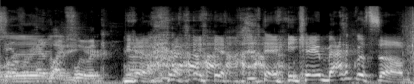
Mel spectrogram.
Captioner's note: both laugh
